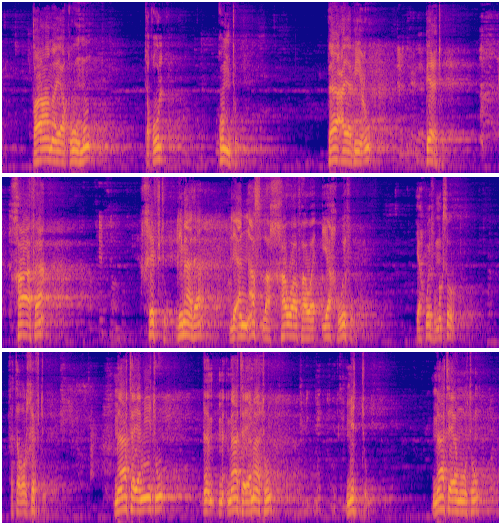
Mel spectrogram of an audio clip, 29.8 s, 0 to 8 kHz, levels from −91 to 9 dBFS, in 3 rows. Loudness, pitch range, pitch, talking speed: -17 LUFS, 140-165 Hz, 150 Hz, 50 wpm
